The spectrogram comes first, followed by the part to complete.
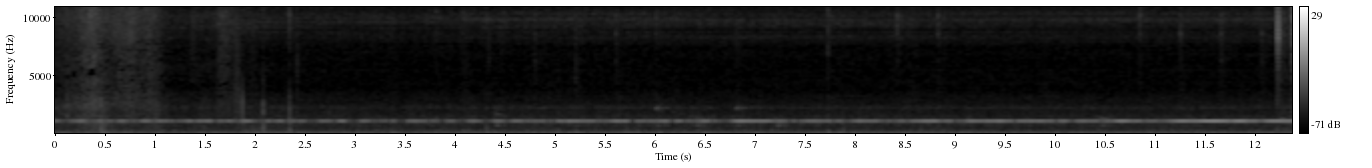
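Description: Faint, steady high-pitched hum, a single ringing tone, from a toilet's water-supply plumbing as water flows through it, growing slightly stronger near the end. It is a resonance of the pipework; where the metal pipe touches the plastic is the owner's guess at its cause.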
